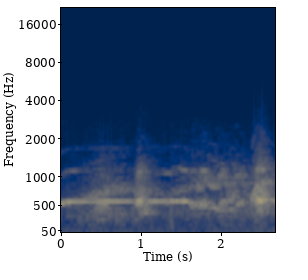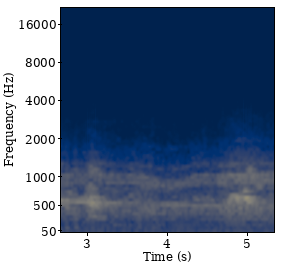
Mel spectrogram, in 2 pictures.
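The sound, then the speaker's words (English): Wolves howl at night in long, wavering tones that overlap and rise and fall, with a few sharper yips breaking through; the chorus carries steadily at moderate volume with no voices. “King heard the sharp howls of a wolf, and then a second wolf could be heard.”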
